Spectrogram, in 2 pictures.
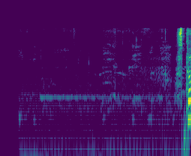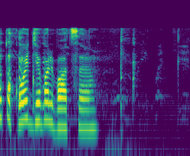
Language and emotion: Russian, neutral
